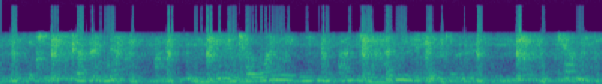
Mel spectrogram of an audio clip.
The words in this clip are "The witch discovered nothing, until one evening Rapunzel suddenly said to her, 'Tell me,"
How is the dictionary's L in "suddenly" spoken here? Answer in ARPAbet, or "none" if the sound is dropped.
none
